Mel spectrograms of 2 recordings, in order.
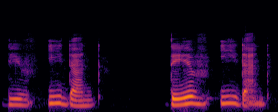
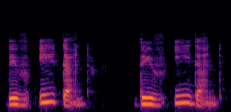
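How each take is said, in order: No difference in how they are said.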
